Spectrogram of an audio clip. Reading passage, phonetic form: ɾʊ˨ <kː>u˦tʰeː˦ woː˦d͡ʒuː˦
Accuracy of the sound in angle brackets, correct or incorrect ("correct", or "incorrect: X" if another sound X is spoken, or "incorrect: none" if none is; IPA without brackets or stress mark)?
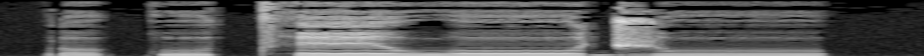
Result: incorrect: k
